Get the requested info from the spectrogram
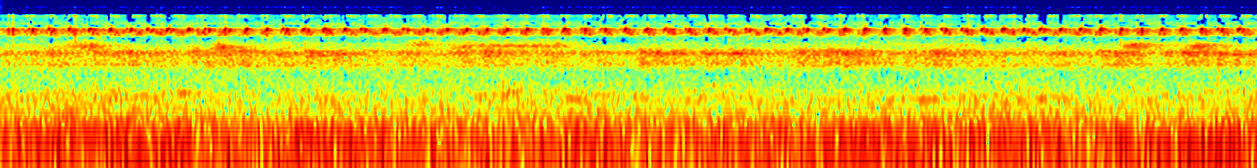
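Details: Cicadas calling through a summer night: a loud, crisp high-pitched pulsing trill, strongly rhythmic at roughly four pulses a second, with a gentle hiss underneath and little low noise.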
